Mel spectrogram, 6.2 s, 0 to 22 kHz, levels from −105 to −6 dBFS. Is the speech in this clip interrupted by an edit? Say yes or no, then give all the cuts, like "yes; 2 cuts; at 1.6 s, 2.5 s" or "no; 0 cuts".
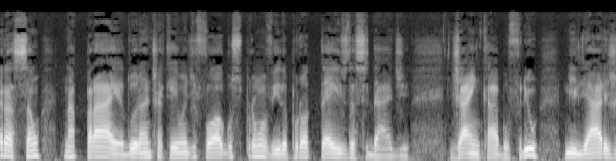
yes; 1 cut; at 4.4 s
